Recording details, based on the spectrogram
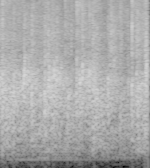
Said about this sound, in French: Est-ce qu'on peut acclamer s'il vous plaît?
